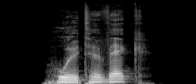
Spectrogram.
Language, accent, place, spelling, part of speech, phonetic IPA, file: German, Germany, Berlin, bezeichnendes, adjective, [bəˈt͡saɪ̯çnəndəs], De-bezeichnendes.ogg
- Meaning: strong/mixed nominative/accusative neuter singular of bezeichnend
